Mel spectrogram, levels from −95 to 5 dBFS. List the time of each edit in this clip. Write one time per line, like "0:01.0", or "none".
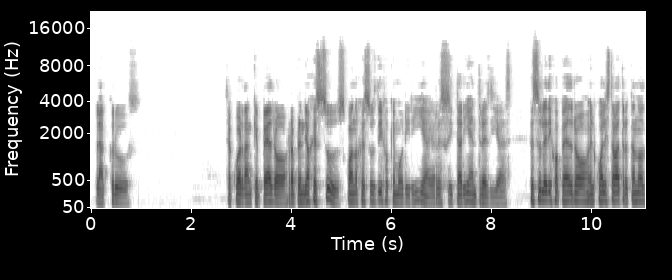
none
